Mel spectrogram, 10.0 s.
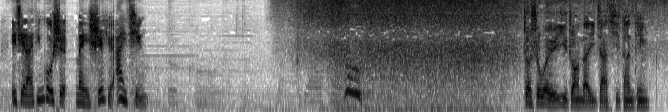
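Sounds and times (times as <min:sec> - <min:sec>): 
speech: 0:00.2 - 0:02.3, 0:07.9 - 0:09.9
steak sizzling in a frying pan: 0:04.1 - 0:10.0.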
